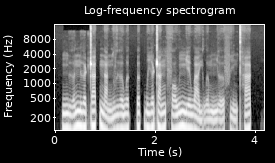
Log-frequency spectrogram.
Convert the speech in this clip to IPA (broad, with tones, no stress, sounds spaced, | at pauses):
ŋ ɨ˨˩˦ ə̯ n ɨ˧ ə̯ ʈ a˦˥ t̚ n a˨˩˨ n v ɨ˧ ə̯ w ə˦˥ k̚ ʔ ə˦˥ k̚ w i˧˥ ə̯ ʈ a˧˥ ŋ f ɔ˧˥ w ɲ e˧ w a˨˩ j w ə˨˩ m ɲ əː˨˩˦ f i˨˩ n t̪ʰ a˦˥ k̚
